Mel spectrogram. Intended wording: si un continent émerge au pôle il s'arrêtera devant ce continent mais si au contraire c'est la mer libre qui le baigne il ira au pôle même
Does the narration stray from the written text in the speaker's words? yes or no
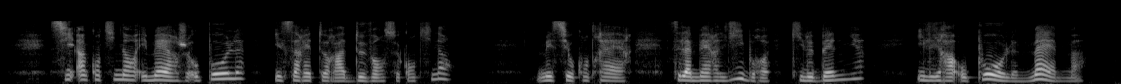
no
